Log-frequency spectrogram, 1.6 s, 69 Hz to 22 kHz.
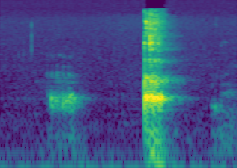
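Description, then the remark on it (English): A short run of burps: a soft one, then a loud, raspy belch, then a fainter one trailing after. Clear, with no talking. “Oh my God, it was almost 5 burps in a row.”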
